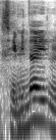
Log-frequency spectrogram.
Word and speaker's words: 제미나이: 그래서 저 진짜 궁금한 게 제가 보기에도 제미니라고 읽어도 될 것 같아요. 제미나이를 읽는 게 원래 맞는 발음이에요.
